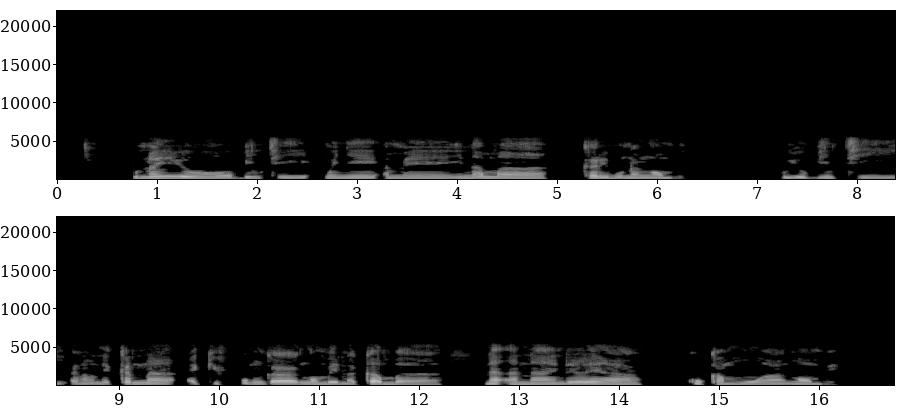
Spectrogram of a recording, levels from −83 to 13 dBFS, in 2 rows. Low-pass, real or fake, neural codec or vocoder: 5.4 kHz; real; none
